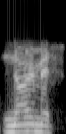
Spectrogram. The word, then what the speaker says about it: Gnomus: So, the pronunciation of my surname is actually Gnomus, but it sounds like Normus. So I get called Ginormous.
